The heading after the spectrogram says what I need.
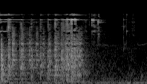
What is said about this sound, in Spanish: El comerciante busca entre sus monedas. Le lanza una de ellas sobre la mesa.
